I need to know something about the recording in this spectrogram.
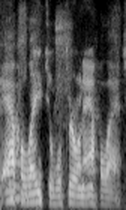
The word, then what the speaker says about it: Appalachia: A lot of people say Appalachia, and down home they'll look at you and say, it's Appalachia. Like you say Appalachia, we'll throw an apple at you.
